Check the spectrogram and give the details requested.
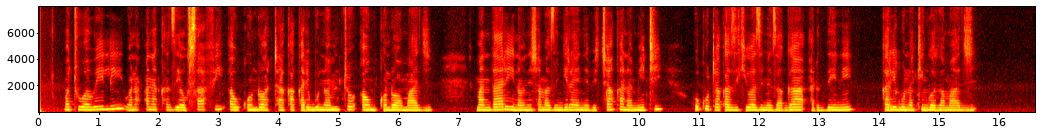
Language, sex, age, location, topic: Swahili, female, 18-24, Nairobi, government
